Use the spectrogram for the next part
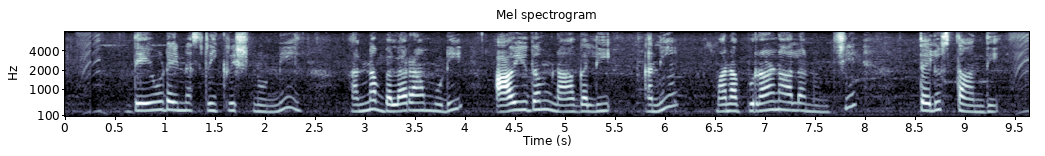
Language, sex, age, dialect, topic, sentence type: Telugu, female, 18-24, Central/Coastal, agriculture, statement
